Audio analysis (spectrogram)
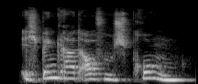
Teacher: Gerade wird zu grad und auf dem wird zu aufen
